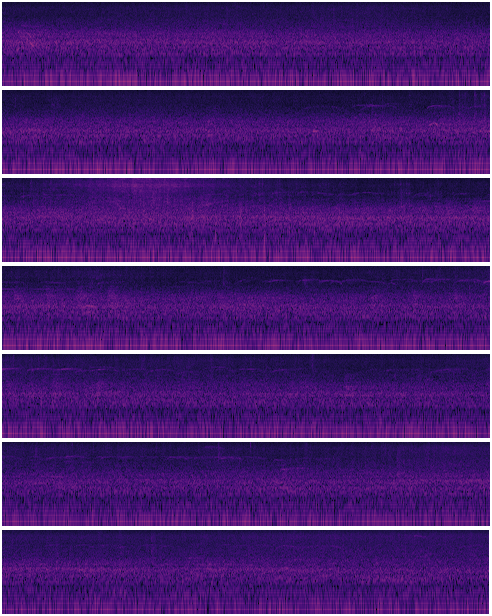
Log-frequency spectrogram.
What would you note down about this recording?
Summer afternoon at Wisła river bank. You can hear the city sounds in the distance.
